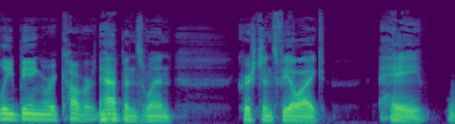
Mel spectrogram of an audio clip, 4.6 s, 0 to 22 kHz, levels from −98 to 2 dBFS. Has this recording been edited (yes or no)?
yes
